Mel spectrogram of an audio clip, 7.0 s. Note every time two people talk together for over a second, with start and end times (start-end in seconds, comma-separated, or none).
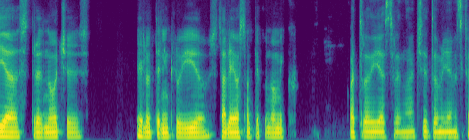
none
